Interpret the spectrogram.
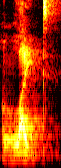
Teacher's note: call that in English a light L and that's for example when you say the word light you have that L that's at the front of your mouth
